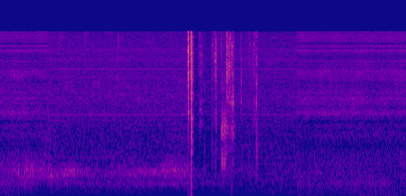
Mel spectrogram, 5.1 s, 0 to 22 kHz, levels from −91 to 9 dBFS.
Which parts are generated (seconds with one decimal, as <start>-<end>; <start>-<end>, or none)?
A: 0.0-0.6; 3.7-5.1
